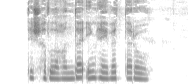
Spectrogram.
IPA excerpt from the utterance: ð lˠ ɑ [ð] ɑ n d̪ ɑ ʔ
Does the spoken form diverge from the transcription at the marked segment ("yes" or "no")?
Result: yes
